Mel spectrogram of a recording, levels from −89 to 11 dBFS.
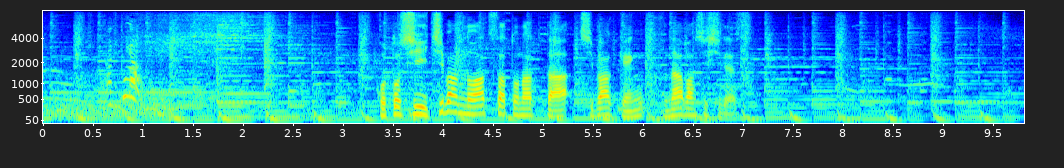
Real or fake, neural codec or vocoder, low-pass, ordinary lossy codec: real; none; none; none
